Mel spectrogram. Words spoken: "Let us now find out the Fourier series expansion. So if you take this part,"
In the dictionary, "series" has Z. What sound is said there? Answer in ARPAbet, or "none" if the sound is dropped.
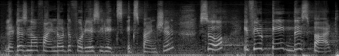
none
